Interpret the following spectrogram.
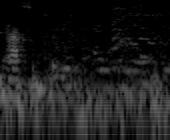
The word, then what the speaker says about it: asymptote: approaches but doesn't intersect when we pronounce the word asymptote we do not say the p it's not an asset it's an asymptote it's that one's that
